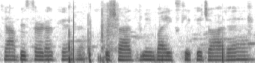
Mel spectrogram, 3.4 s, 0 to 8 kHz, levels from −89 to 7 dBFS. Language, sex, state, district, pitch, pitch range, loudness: Hindi, female, Uttar Pradesh, Lalitpur, 175 Hz, 170-175 Hz, -26 LUFS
